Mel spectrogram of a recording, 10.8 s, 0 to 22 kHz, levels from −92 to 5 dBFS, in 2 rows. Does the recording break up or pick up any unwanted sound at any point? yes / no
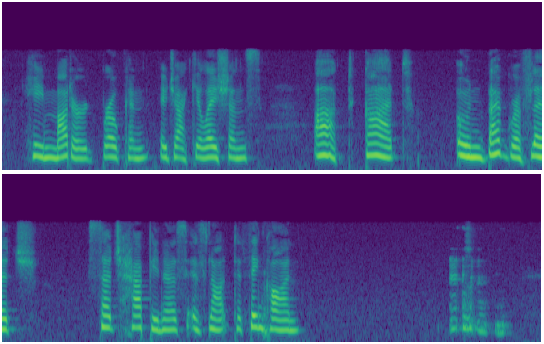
yes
